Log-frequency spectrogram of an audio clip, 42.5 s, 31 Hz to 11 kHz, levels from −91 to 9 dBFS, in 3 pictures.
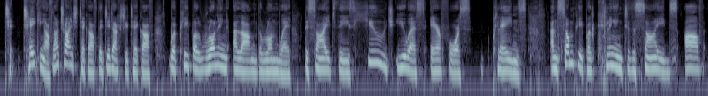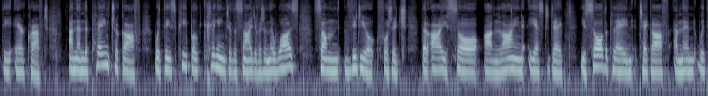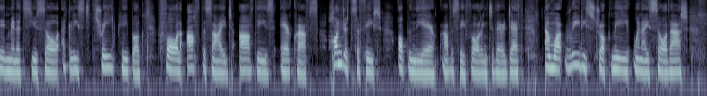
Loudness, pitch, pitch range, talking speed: -27 LUFS, 145 Hz, 135-165 Hz, 150 wpm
